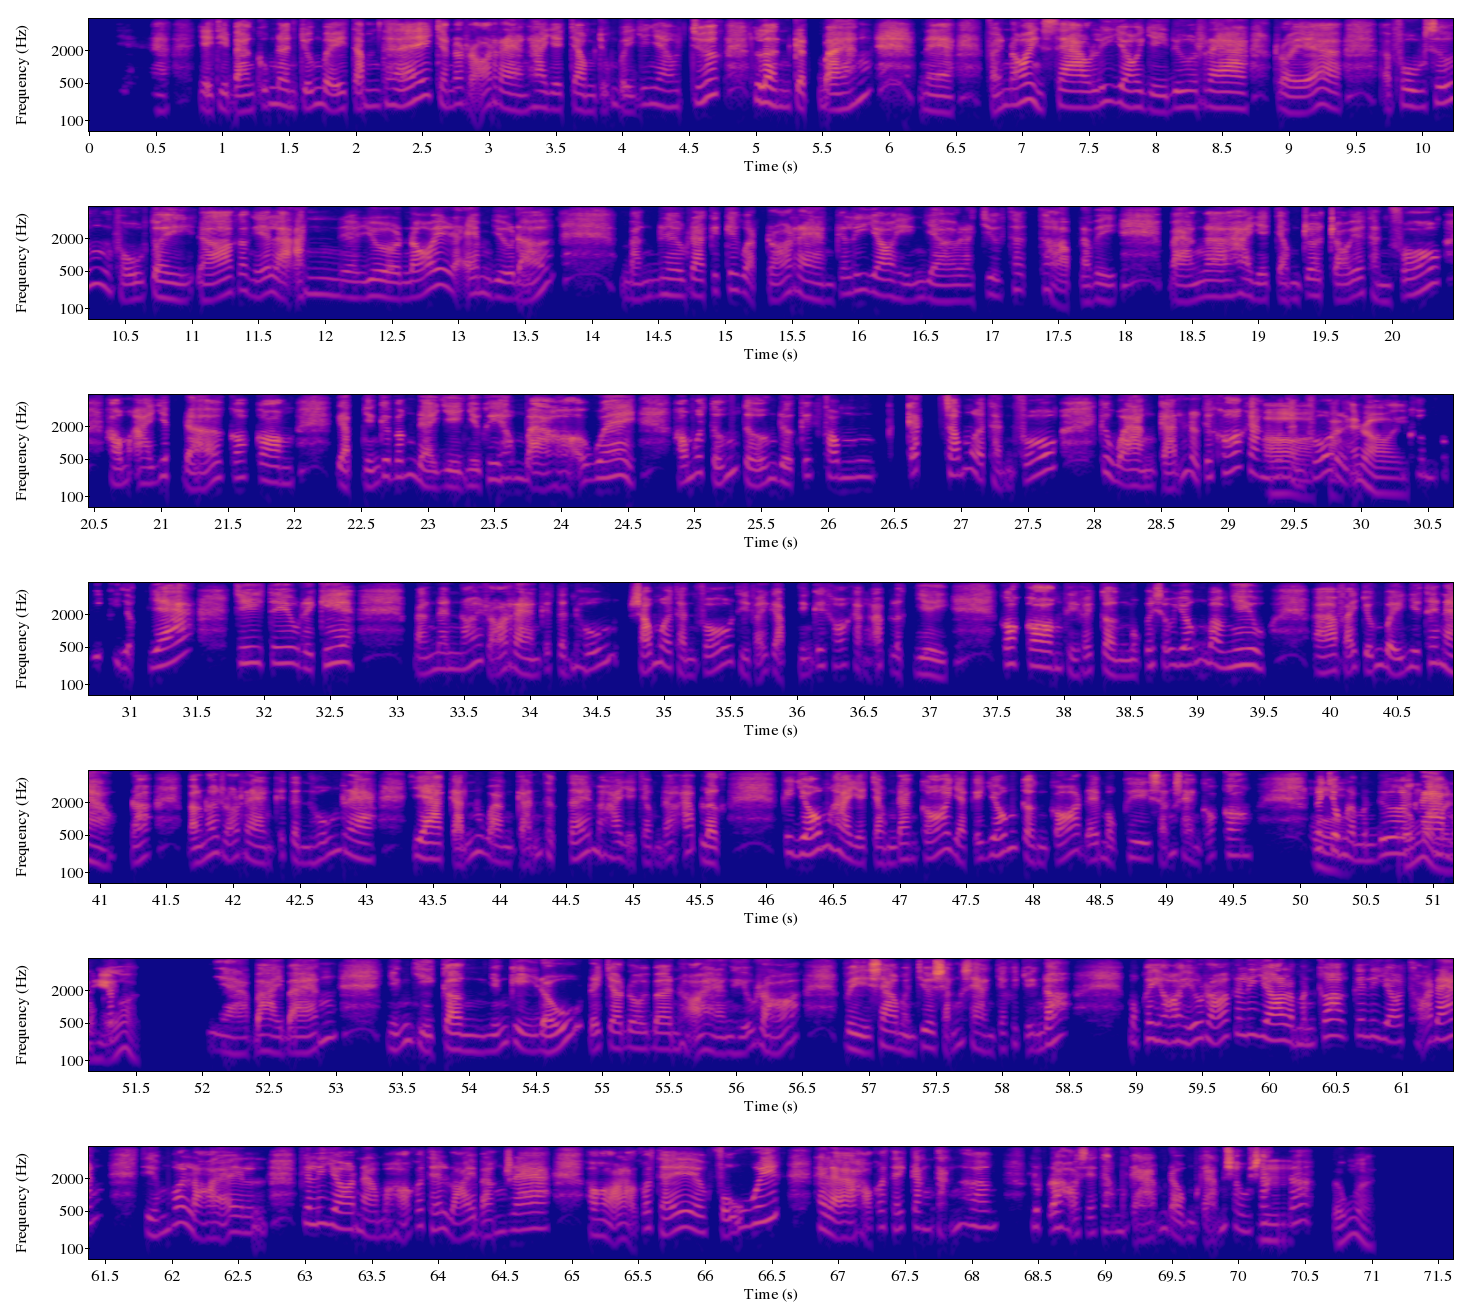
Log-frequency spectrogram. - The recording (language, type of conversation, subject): Vietnamese, advice, Bạn cảm thấy thế nào khi bị áp lực phải có con sau khi kết hôn?
- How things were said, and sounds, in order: laughing while speaking: "lên"; "làm" said as "ừn"; "thích hợp" said as "thợp"; tapping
